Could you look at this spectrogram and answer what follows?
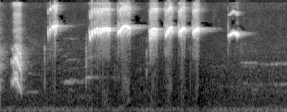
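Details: Long-tailed shrike singing a mimicry-filled song meant to prompt other shrikes to sing: one harsh falling chirp, then a run of six bright, high, clipped whistled notes in quick succession, ending with a fainter single note.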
